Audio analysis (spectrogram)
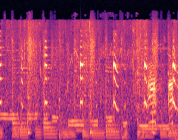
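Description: Cartoon ducks quack in a quick, bouncy series of nasal calls, close and bright, with several overlapping quacks throughout.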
